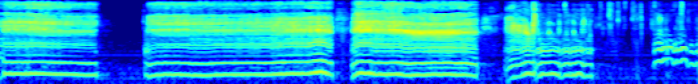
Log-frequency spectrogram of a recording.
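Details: Long, steady, nasal whining calls from an otter, each held one to two seconds with a slight rise at the end, then breaking into shorter wavering squeals and yelps.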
